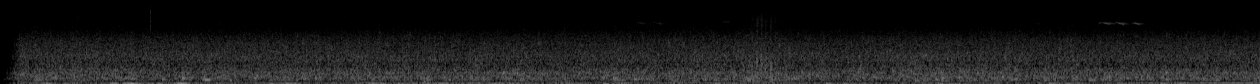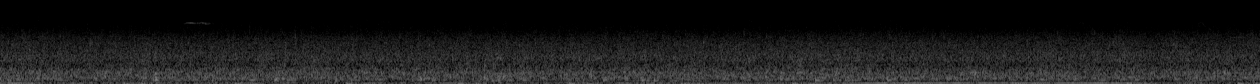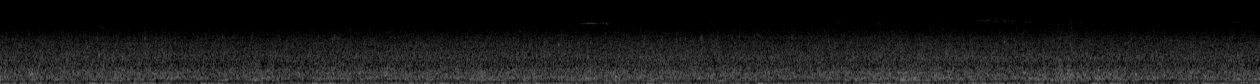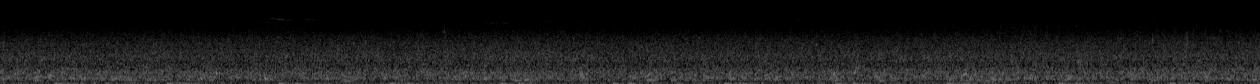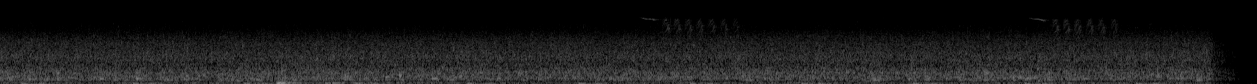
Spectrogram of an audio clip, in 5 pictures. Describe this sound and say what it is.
flowing river in the woods
flowing, river, woods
